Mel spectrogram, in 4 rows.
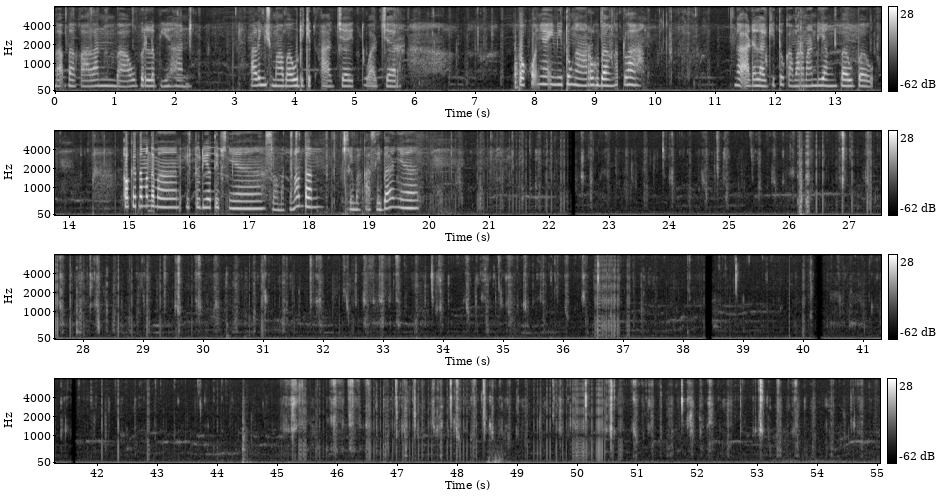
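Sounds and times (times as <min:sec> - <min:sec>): person chewing and crunching food: 0:00.0 - 0:55.0
crunchy cucumber bites: 0:17.3 - 0:37.4, 0:45.1 - 0:55.0.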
